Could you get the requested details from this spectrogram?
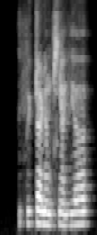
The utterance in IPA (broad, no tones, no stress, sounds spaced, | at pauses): fʲ ɯ ʈ ʌ ɽ ə̃ b ɕ ã vʲ ʌ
